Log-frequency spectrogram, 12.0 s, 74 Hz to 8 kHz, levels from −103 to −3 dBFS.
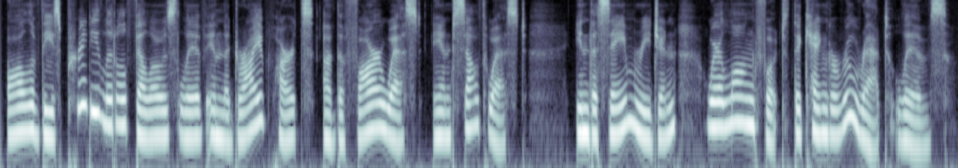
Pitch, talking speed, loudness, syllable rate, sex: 205 Hz, 135 wpm, -16 LUFS, 3.7 syllables/s, female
